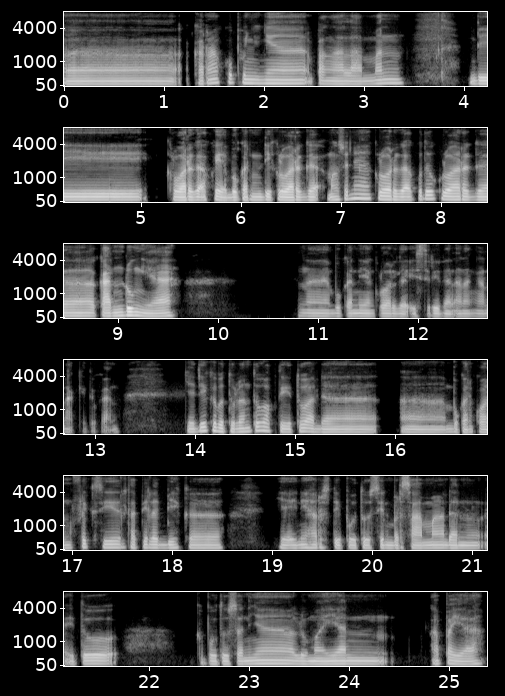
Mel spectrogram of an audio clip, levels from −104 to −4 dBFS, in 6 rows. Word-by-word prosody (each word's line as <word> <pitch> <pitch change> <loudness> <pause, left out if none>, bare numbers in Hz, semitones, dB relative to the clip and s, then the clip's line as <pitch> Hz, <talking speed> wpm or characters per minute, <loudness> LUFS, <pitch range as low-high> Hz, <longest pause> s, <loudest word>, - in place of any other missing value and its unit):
eee, 110 0 0 0.2
karena 125 +5 -1
aku 155 - -4
punya 135 -2 0 0.4
pengalaman 110 +3 0 0.9
di 120 - +4 1.1
keluarga 110 0 +5
aku - - -31
ya - - +2
bukan 105 +2 +2
di 115 - +4
keluarga, 110 +1 +5 0.2
maksudnya 140 +9 0
keluarga 125 -3 +4
aku - - -29
tuh 150 - +3
keluarga 115 -2 +3
kandung 125 +4 +6
ya. 105 - +4 1.4
Nah, 110 -1 -4
bukan 105 0 -5
yang 105 -1 -3
keluarga 100 -2 -1
istri 100 +1 -5
dan 100 0 -5
anak-anak 100 +2 -7
gitu - - -24
kan. - - -12 0.7
Jadi 115 +6 +1
kebetulan 125 -2 0
tuh 155 0 +1
waktu 115 -6 -3
itu 135 +3 0
ada, 110 -3 0 0.7
eee, 100 -1 -3
bukan 100 -1 -3
konflik 110 +7 -4
sih 125 -1 -2
tapi 120 0 -4
lebih 115 0 -1
ke 110 -2 -3 0.8
ya 110 - 0
ini 110 +2 -2
harus 115 0 -4
diputusin 105 0 -3
bersama 105 +1 0
dan 105 -1 -1
itu 115 +2 0 0.8
keputusannya 115 +2 0
lumayan 110 +1 0 0.5
apa 120 +1 -3
ya, 105 0 +1
110 Hz, 125 wpm, -26 LUFS, 105-120 Hz, 1.4 s, kandung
